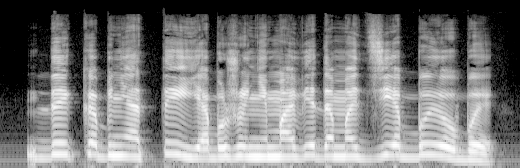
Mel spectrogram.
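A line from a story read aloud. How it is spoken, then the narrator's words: Displeased grumble. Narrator (Belarusian): буркнуў Граня, незадаволены тым, што Карына паводзіць сябе так, быццам яна тут галоўная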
